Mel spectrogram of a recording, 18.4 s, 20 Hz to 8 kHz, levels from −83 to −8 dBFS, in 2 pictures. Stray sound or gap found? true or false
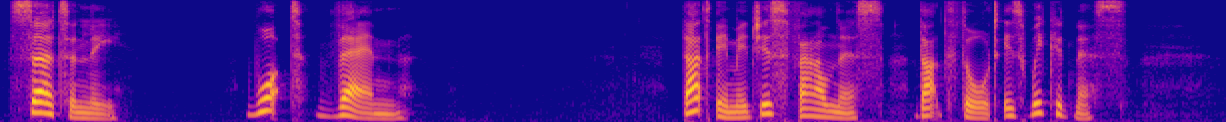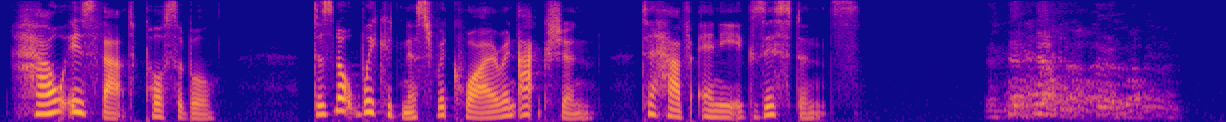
true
